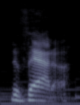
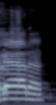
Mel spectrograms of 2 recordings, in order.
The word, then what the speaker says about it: Nevada: are taking you to Nevada did I say it right you did I'm impressed Nevada okay and look I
